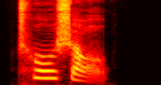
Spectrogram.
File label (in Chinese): "出手", Chinese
